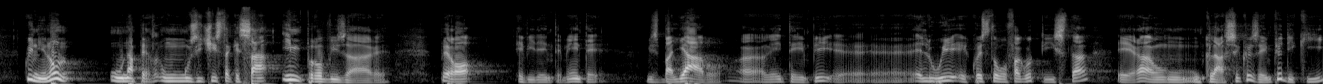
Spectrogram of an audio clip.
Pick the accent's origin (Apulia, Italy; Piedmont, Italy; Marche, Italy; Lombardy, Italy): Lombardy, Italy; Como; La serata è stata fatta nelle mie ex zone, io sono comasco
